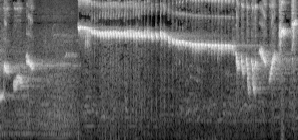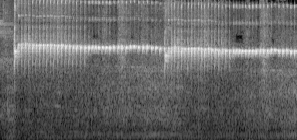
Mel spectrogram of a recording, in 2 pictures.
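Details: Energetic tembakan-style song of a white-rumped shama: brief low whistles, then a long, sustained, very rapid high trill that runs with one short break to the end.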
